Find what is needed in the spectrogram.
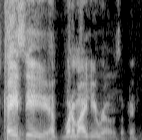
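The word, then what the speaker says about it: Cayce: same person but okay there you go it's Casey one of my heroes okay be sure you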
